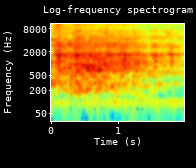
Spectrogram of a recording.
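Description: Soft, scattered audience laughter and murmuring in a large hall, low and fading slightly.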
